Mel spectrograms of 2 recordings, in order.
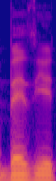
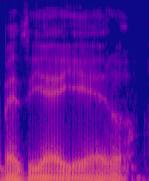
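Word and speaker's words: Bézier: Bezier. Is it a French word? I always pronounce it like it's French.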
